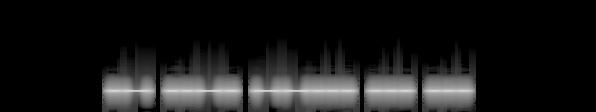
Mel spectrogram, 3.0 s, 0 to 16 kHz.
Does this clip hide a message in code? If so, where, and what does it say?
Yes: Morse code from 0.6 to 2.3 s, heard as a keyed tone, about 32 wpm, 700 Hz. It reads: AF7SS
